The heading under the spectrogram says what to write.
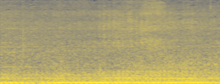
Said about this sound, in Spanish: hoy en una transmisión especial desde San Sebastián del Oeste, que iba pasando una motocicleta un medio de transporte muy común aquí en la zona.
